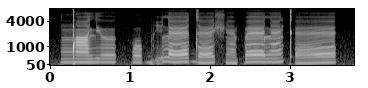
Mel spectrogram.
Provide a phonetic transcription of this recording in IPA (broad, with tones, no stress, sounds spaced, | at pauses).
ŋ͡ǃ ã˧ lʲ ɵ˧ | p o˧ b ḭ˧˥ l ɛː˧˥ d ɛː˩˧ ʃ ɛ̃˩ p ɛː˧ l ɛ̃˧˥ kʼ ɛː˩˧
